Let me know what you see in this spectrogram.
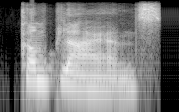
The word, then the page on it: Compliance: Indian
